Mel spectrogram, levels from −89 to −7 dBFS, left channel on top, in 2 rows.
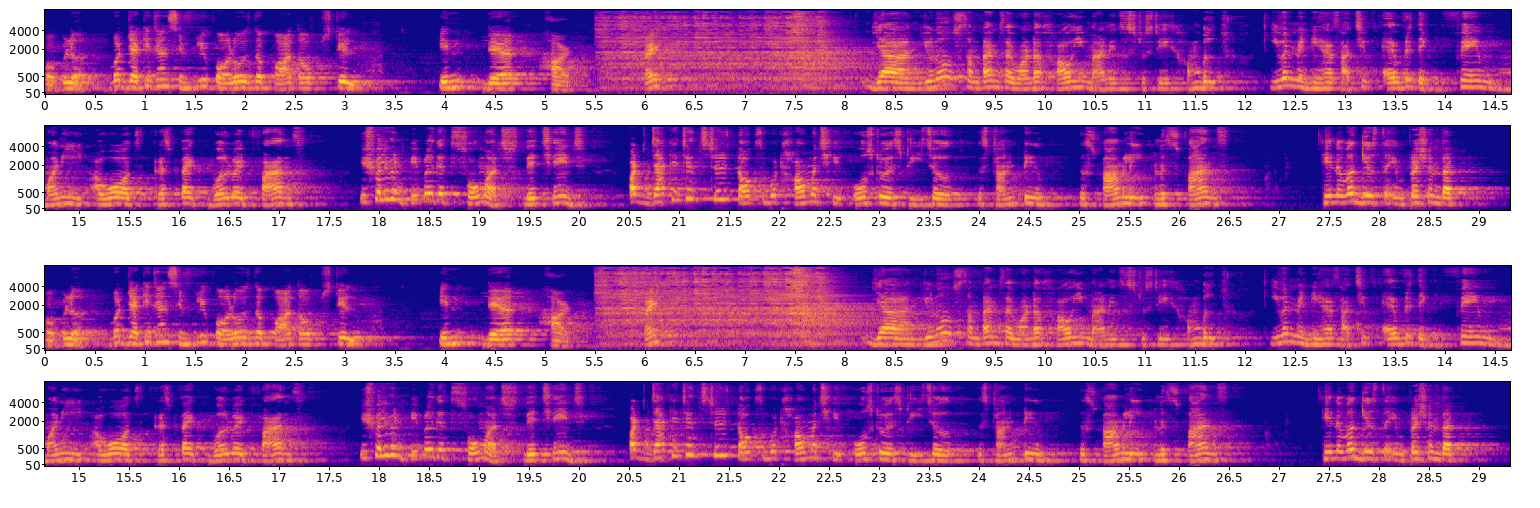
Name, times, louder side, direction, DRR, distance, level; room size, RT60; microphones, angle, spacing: voice 1, 0.0-3.2 3.9-5.3 6.0-6.3 7.7-7.8, left 2 dB, 10° right, 5 dB, 1.6 m, -24 dB
sound 1, 5.5-9.1, right 4 dB, 45° right, 1.1 m, -32 dB
voice 2, 8.2-11.8 12.3-17.2 17.8-20.0 20.5-26.5 27.4-28.9, left 2 dB, 15° left, 0 dB, 1.4 m, -25 dB
26.5 x 25.5 x 8.0 m, 1.0 s
head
